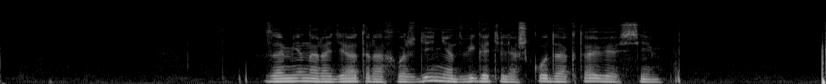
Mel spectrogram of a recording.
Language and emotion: Russian, neutral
